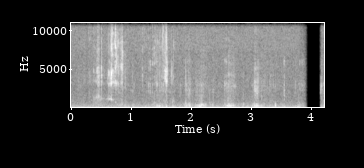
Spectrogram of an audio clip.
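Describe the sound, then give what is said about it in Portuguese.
Someone chews crunchy savory snack chips while eating dinner, making faint, close crunches and wet chewing sounds in an irregular rhythm, with a few sharper bites standing out, and no talking. “Eu vou comer mais uma vez porque tá ficando tarde. Eu preciso, eu preciso comer, cara.”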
